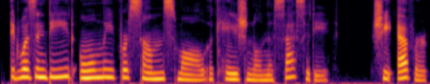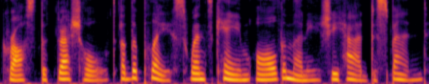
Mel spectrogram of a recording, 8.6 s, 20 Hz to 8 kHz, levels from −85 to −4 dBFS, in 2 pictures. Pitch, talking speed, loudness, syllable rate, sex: 205 Hz, 180 wpm, -20 LUFS, 5.1 syllables/s, female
